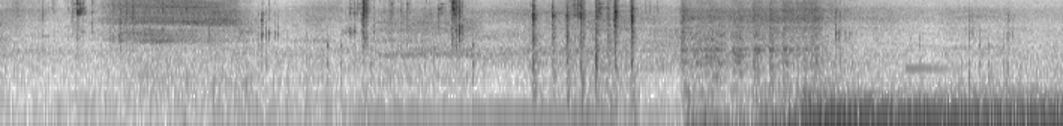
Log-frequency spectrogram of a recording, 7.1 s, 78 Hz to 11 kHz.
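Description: Keys jingle and clicks sound, then a 2004 Chevrolet 2500HD pickup's 6.0 gasoline engine, at 195,000 miles, cranks and starts, settling into a loud, steady low rumble at idle.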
